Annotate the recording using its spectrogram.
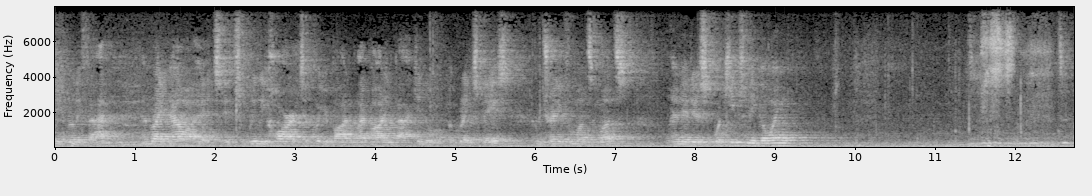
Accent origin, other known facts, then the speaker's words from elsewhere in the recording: United States; as an American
